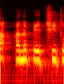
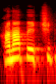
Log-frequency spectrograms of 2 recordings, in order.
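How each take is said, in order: First: Said in the usual way. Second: अनापेक्षित with long "naa"; wrong long vowel. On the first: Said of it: "होता है". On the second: Shown as a demonstration. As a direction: stretch the second syllable of अनापेक्षित. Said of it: "नहीं होता". (अनापेक्षित में लंबा ना)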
